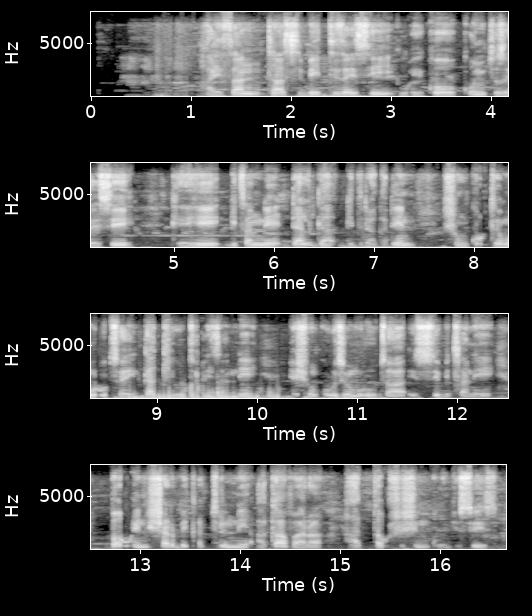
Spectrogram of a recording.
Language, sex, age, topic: Gamo, male, 25-35, agriculture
